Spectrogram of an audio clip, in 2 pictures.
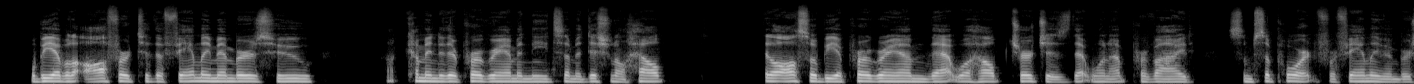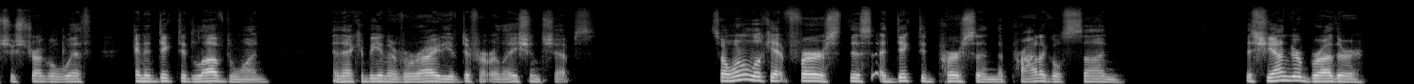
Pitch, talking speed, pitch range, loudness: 135 Hz, 150 wpm, 130-145 Hz, -20 LUFS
